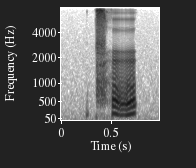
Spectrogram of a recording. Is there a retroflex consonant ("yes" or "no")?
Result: yes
